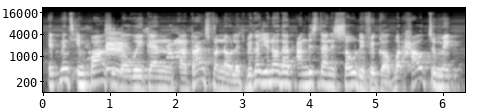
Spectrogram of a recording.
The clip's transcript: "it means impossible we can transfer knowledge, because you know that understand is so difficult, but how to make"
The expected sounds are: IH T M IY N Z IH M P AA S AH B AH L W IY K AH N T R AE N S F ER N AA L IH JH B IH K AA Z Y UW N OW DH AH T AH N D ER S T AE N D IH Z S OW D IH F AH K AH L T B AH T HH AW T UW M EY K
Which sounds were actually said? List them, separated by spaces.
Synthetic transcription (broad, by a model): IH T M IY N S IH M P AA S AH B AH L W IY K AH N T R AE N S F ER N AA L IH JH B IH K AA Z Y UW N OW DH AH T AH N D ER S T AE N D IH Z S OW D IH F AH K AH L T B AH T HH AW T UW M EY K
